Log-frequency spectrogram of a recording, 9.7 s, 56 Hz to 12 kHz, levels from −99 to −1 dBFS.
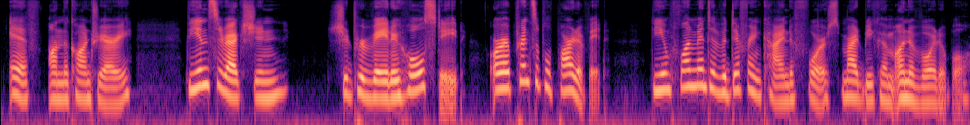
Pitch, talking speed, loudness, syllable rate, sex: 205 Hz, 175 wpm, -21 LUFS, 6.4 syllables/s, female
